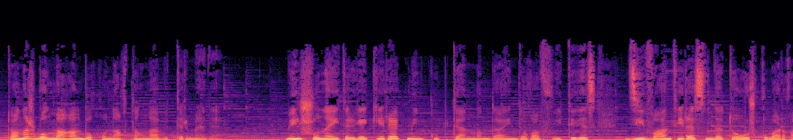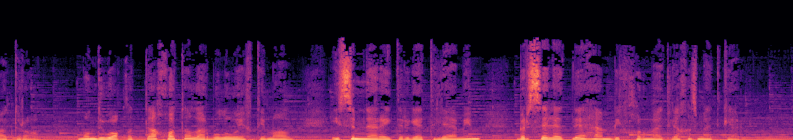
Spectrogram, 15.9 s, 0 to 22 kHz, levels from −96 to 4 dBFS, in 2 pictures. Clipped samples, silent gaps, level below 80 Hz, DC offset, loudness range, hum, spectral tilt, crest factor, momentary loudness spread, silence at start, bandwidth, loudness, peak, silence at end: under 0.1%; none; -32 dBFS; under 0.1%; 2 LU; none; -6 dB/octave; 16 dB; 12 LU; 0 s; 16 kHz; -20 LUFS; -2 dBFS; 0 s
